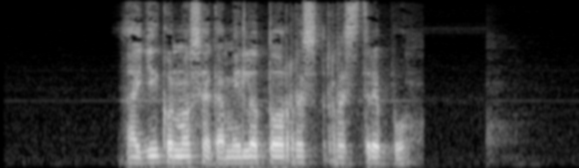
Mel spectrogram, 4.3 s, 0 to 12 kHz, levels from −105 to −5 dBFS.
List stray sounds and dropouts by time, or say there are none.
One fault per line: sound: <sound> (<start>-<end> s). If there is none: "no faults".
no faults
